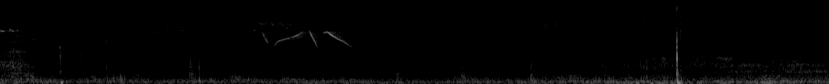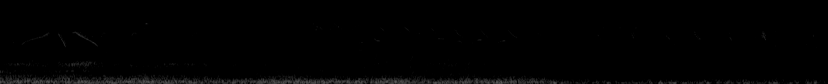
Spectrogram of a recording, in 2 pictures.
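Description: Faint birdsong: a few sweeping chirps about three and nine seconds in, then a quick run of short high notes near the end, over low steady background noise. A single click sounds about seven seconds in.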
